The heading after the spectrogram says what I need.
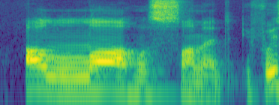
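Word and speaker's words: صمد: Sad here is from the heavy letters. We pronounce sad in a heavy manner. Sa, not sa, but sa. Allahu Samad, Allahu Samad.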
